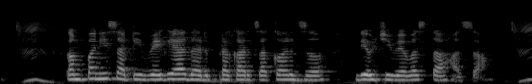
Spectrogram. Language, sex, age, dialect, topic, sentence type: Marathi, female, 31-35, Southern Konkan, banking, statement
